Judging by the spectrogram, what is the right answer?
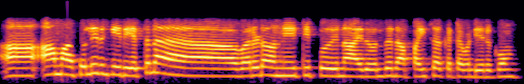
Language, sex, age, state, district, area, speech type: Tamil, female, 30-45, Tamil Nadu, Tirunelveli, rural, conversation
